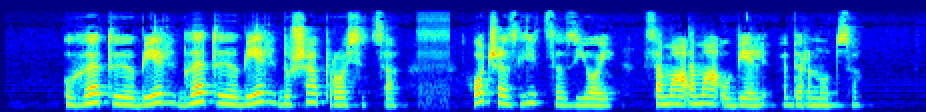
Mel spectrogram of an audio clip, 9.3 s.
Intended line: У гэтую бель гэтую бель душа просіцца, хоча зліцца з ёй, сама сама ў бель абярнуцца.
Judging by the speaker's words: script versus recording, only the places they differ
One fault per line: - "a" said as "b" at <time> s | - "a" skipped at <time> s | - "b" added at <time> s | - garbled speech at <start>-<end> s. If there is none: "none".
none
